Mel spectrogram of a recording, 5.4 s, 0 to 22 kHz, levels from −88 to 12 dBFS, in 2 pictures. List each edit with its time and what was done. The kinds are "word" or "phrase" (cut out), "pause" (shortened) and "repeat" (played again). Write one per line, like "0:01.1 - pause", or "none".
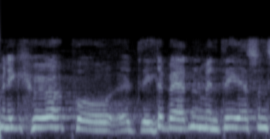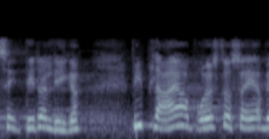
0:01.5 - word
